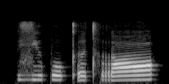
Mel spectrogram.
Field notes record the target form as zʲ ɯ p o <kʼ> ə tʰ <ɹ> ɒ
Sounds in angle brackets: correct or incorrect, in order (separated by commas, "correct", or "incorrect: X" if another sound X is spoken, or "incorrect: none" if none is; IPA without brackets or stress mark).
correct, incorrect: r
